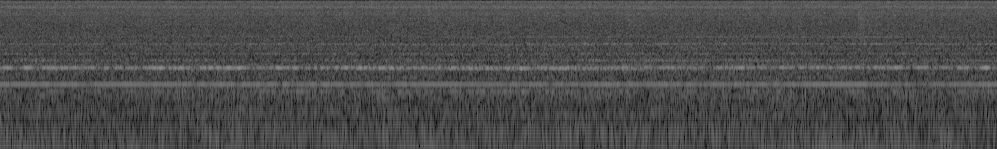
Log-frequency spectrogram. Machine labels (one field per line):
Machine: fan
